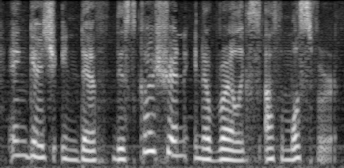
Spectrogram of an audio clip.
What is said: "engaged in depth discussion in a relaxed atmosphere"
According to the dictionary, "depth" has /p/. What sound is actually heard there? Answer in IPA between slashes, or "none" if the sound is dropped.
none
